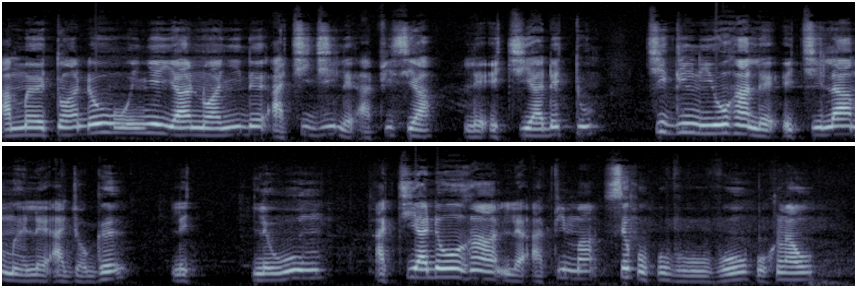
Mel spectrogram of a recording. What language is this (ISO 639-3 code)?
ewe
